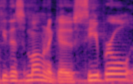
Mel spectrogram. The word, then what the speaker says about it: Sebrell: Sebrell, is that how you pronounce it? Okay.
